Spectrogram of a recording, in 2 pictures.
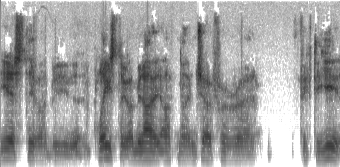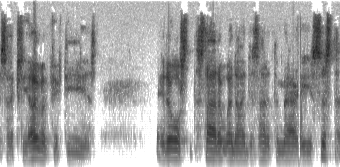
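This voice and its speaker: A man with an Australian accent keeps a fairly even intonation while his loudness swings widely. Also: medium pitch for a man, moderate pace. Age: 70s. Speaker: musician. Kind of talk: interview.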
